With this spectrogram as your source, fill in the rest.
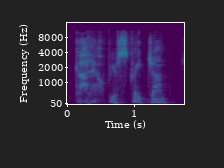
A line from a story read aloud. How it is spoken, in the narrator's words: gasped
